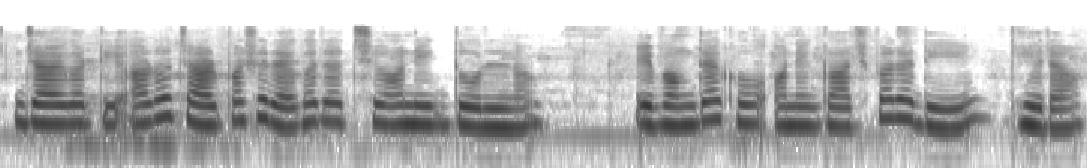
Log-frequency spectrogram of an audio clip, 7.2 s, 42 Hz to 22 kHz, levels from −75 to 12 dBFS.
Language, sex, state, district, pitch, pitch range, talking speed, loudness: Bengali, female, West Bengal, Paschim Medinipur, 220 Hz, 205-235 Hz, 115 wpm, -17 LUFS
